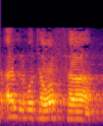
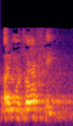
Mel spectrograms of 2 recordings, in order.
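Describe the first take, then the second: First: The word ends with a long 'aa' vowel. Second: The word ends with a long 'ee' vowel. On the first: Death befell the deceased. The speaker calls it right. "فيقال المتوفى" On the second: The deceased is the one who causes death. The speaker calls it wrong. "هذا خطأ شائع كثيرا"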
